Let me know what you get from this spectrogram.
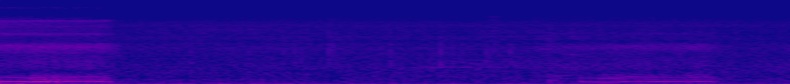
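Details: Sleeping domestic cat curled up at nap time, snoring with a loud rumbling purr-like sound. Two low, buzzy, droning snore bursts arrive about three and a half seconds apart, with quiet breathing between them in a still room.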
